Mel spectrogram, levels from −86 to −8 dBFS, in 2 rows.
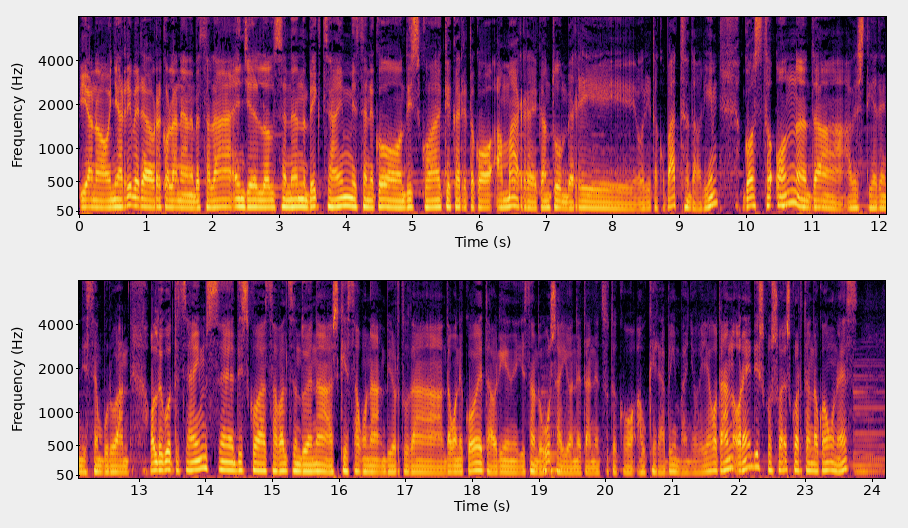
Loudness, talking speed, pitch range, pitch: -17 LUFS, 135 wpm, 95-115 Hz, 105 Hz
